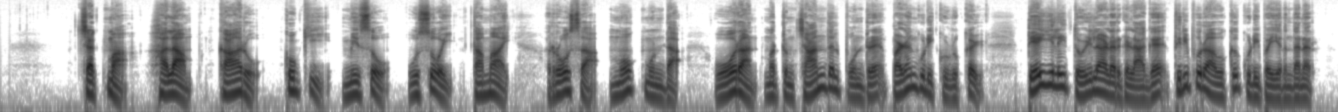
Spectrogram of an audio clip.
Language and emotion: Tamil, neutral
